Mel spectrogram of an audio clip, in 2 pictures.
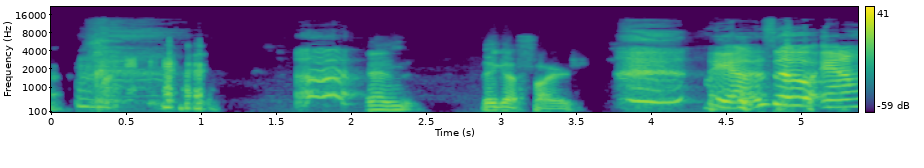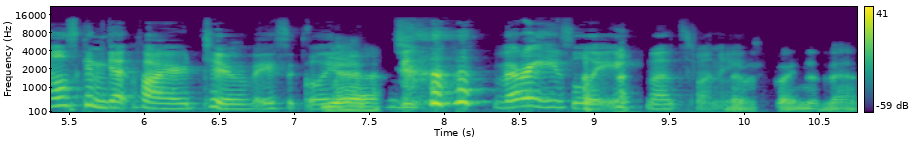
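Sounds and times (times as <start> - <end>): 
laughter: 0.0 - 1.1, 1.7 - 5.5, 7.2 - 10.7
speech: 2.1 - 10.7
human voice imitating bleating sheep or goats: 4.2 - 5.2, 7.2 - 7.6, 8.9 - 10.7.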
